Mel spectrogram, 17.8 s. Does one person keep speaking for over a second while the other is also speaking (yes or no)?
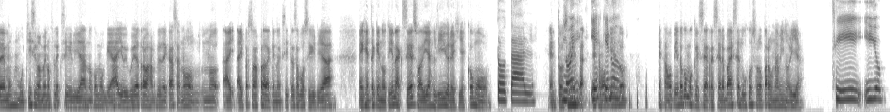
yes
